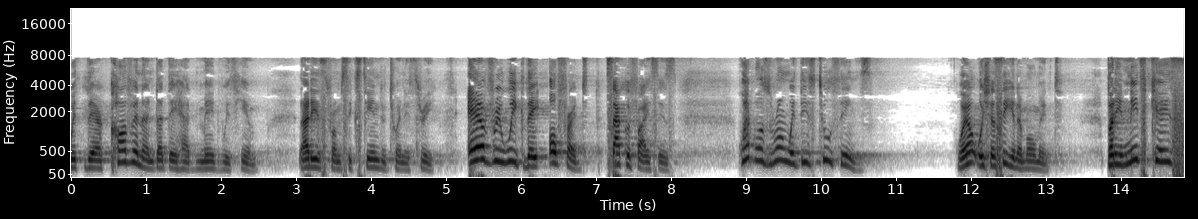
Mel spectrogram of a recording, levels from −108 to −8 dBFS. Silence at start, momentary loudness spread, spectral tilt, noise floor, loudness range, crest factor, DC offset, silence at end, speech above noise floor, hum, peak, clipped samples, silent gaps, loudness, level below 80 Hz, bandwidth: 0 s; 16 LU; -4 dB/octave; -71 dBFS; 6 LU; 22 dB; under 0.1%; 0 s; 51 dB; none; 0 dBFS; under 0.1%; none; -20 LUFS; -54 dBFS; 8 kHz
